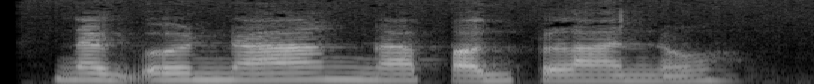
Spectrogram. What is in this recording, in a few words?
Cebuano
